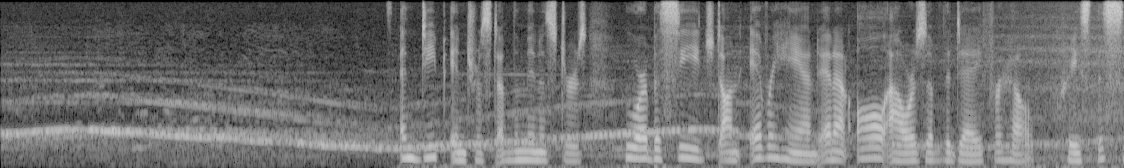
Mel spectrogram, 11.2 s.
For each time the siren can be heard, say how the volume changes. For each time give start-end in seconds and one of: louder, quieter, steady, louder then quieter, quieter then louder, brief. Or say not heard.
0.0-11.2 quieter.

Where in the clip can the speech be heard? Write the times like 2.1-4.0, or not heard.
3.9-11.2.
